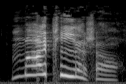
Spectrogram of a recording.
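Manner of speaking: high, bright friendly reply; a kind woman answering gladly; cheerful woman's voice. A narrator's reading. The woman replies.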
